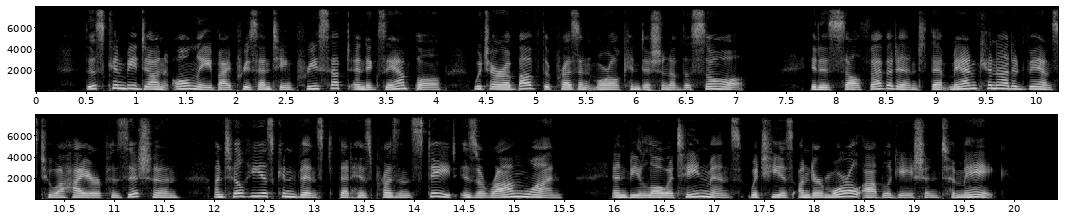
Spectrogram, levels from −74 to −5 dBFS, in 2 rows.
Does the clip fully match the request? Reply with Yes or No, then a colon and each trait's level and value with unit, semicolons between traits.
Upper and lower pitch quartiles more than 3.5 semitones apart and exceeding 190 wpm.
No: average, 3.9 semitones; average, 165 wpm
